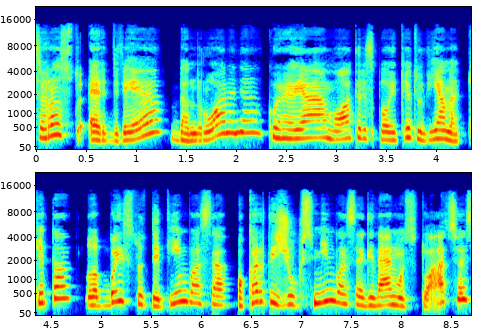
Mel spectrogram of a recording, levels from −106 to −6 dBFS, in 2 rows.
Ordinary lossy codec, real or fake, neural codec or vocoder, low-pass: MP3, 64 kbps; fake; codec, 44.1 kHz, 2.6 kbps, SNAC; 14.4 kHz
